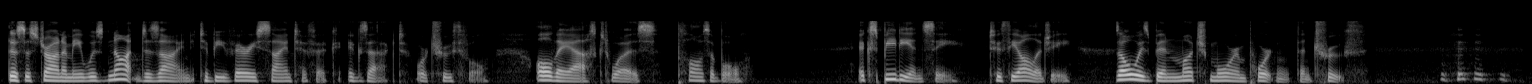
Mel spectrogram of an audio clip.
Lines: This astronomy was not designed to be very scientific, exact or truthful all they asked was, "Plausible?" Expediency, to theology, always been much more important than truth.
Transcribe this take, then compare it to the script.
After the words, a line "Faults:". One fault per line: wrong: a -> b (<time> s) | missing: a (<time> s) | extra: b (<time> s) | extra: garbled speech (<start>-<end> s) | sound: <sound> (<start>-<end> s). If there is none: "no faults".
This astronomy was not designed to be very scientific, exact or truthful all they asked was, "Plausible?" Expediency, to theology, always been much more important than truth.
Faults:
sound: laugh (14.4-15.1 s)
